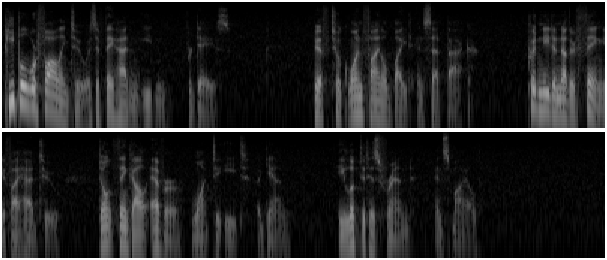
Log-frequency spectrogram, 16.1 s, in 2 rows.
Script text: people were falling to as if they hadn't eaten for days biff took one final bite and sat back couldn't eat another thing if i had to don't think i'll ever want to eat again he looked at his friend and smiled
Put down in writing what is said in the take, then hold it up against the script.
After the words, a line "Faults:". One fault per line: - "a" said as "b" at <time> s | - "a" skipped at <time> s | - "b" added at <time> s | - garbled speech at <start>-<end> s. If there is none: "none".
people were falling to as if they hadn't eaten for days biff took one final bite and sat back couldn't eat another thing if i had to don't think i'll ever want to eat again he looked at his friend and smiled
Faults:
none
